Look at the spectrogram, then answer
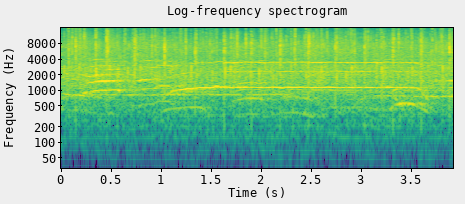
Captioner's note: audience shouting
